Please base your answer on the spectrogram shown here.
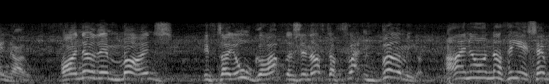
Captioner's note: none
